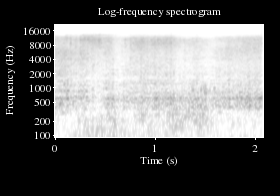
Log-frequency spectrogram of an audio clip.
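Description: Snowboard sliding and scraping over packed, groomed snow, with wind rushing over the action camera's microphone as a steady low rumble.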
